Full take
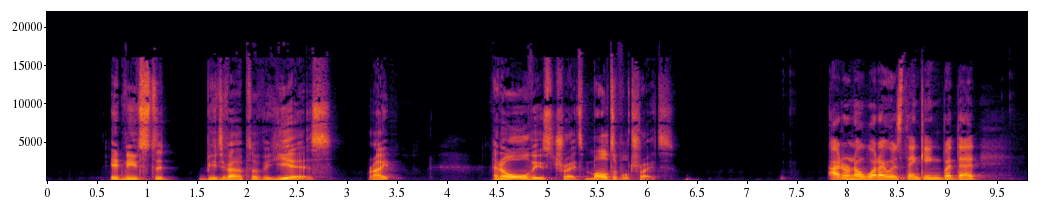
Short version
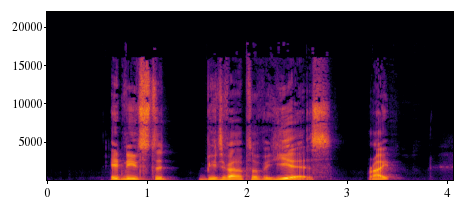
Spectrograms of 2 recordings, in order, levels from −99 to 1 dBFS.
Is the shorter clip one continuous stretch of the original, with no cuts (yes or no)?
yes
